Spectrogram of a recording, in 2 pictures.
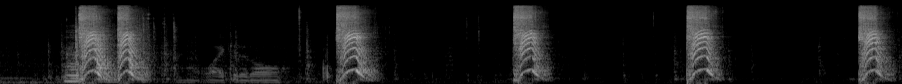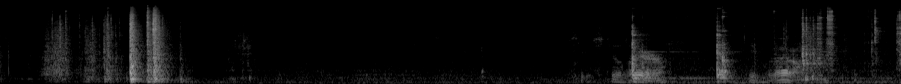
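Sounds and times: air tool spinning up: 0.8 - 1.5, 3.4 - 3.8, 5.1 - 5.6, 6.9 - 7.3, 8.6 - 9.0.

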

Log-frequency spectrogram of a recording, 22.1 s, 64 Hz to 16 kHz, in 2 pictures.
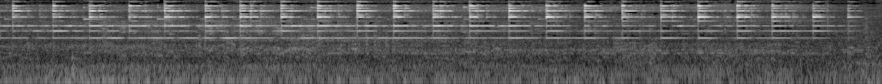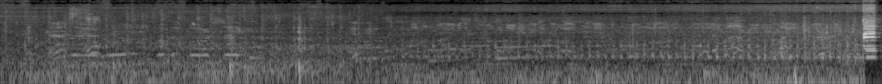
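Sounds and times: locomotive bell ringing: 0.0 - 11.2, 18.3 - 22.0
locomotive rumbling on track: 0.0 - 22.0.

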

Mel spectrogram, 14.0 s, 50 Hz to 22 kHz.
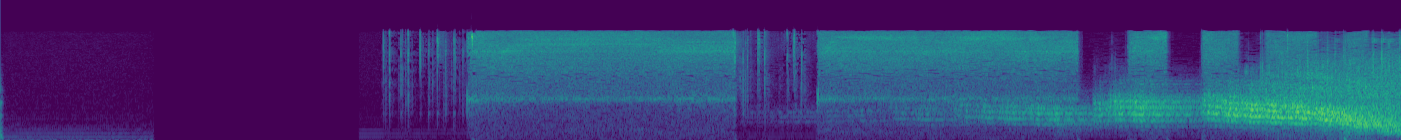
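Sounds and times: crackling clicks: 3.8 - 4.8, 7.3 - 8.3
steady hiss: 4.6 - 12.4.

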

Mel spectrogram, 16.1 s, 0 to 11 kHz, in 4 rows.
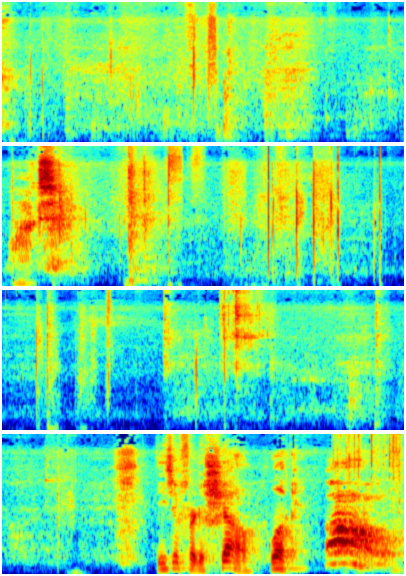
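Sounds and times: small objects clicking: 9.6 - 10.8, 15.5 - 16.0.

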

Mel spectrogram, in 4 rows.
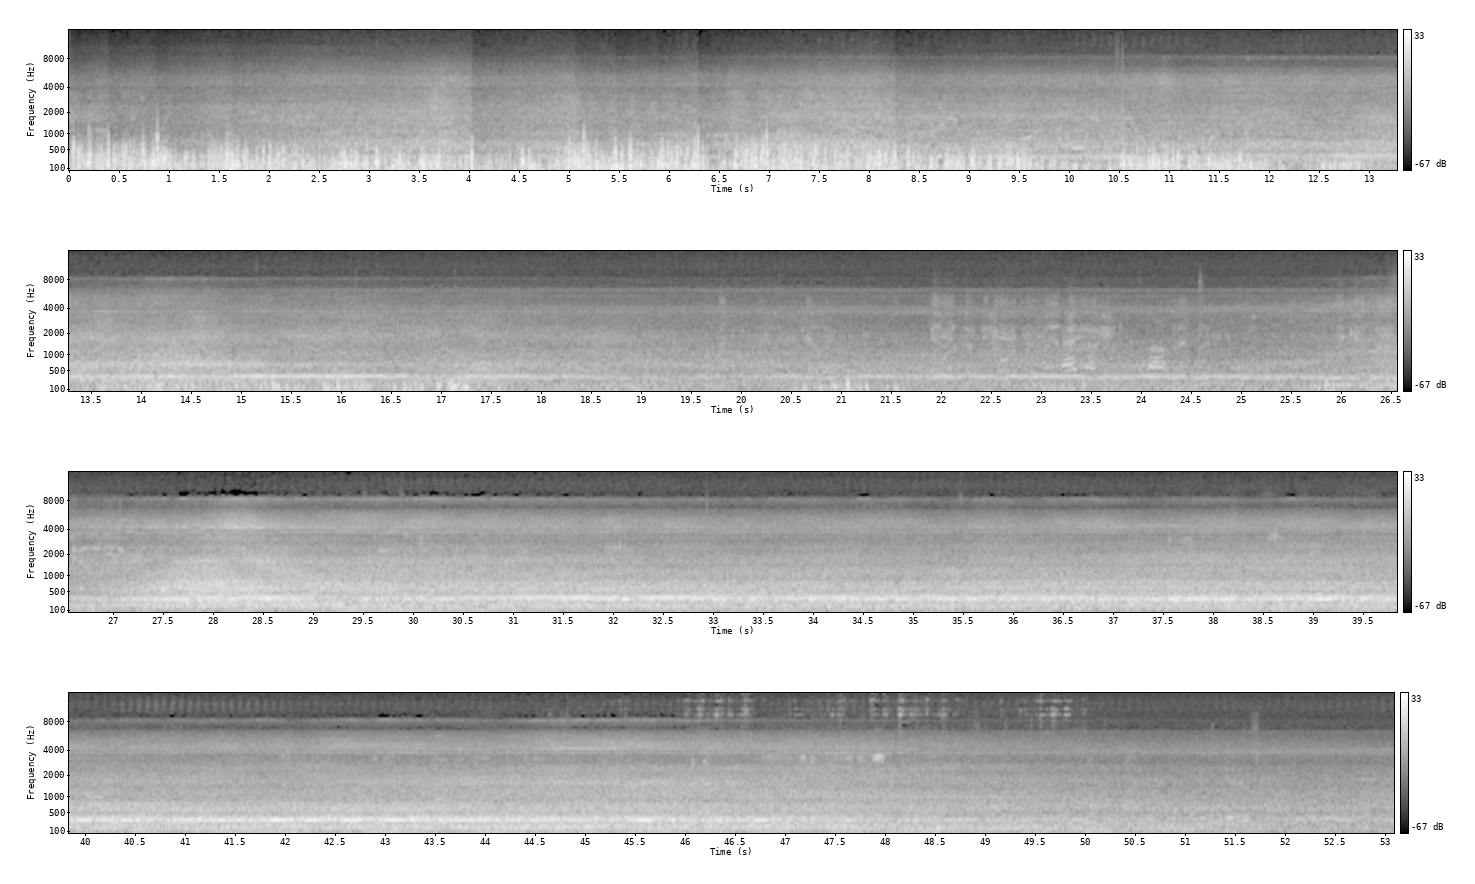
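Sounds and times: jet engines roaring: 0.0 - 53.0.

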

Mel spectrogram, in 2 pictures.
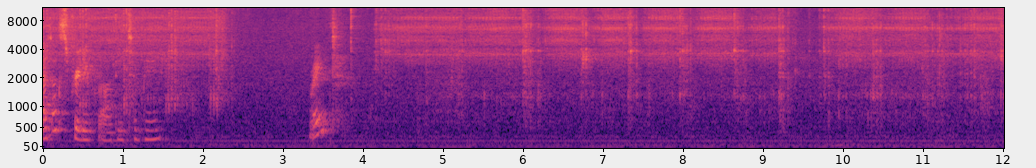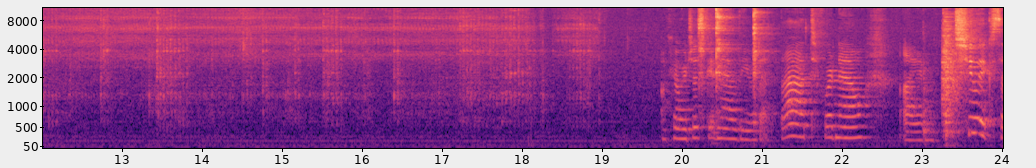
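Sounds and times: milk frother motor hum: 0.0 - 2.5, 3.5 - 19.1.

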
